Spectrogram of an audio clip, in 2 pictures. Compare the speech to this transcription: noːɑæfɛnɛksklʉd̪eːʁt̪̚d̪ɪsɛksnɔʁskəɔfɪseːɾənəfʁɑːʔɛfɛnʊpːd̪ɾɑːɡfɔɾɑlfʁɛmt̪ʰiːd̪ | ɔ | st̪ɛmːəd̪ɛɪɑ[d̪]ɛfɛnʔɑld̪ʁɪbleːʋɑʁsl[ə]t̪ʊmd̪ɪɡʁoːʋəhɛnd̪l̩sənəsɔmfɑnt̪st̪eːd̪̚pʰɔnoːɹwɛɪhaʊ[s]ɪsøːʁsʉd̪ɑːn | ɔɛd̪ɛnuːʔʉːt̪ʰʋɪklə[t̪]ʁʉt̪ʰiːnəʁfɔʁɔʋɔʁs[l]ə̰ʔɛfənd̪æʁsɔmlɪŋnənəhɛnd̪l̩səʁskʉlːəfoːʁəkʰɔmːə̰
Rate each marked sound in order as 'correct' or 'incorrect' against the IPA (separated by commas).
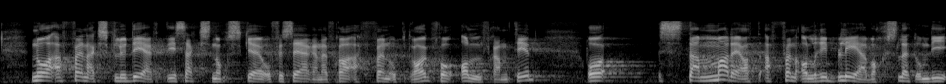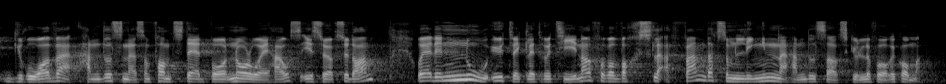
incorrect, correct, correct, correct, correct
